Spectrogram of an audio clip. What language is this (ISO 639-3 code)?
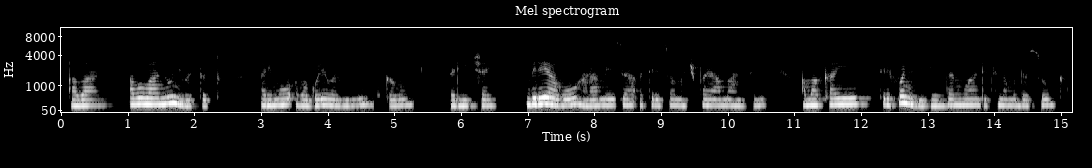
kin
